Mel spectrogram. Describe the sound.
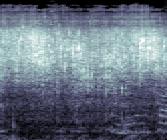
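Bacon and boned leg of lamb, rubbed with a spice mix, fry in a pan with a continuous, even, bright sizzle and hiss that stays steady throughout, with no talk.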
